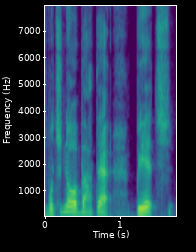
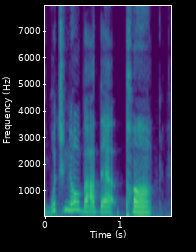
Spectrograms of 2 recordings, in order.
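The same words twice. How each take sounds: First: Loud high yelled lyric. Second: High mocking lyric line; sing-speak the lyric high; quoted lyric. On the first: Retold or imitated. Imitating the singer yelling the lyric, loud. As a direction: belt the line like the singer. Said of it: "he goes". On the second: Quoting the band's lyric, pitched up high. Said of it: "instead of them saying".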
